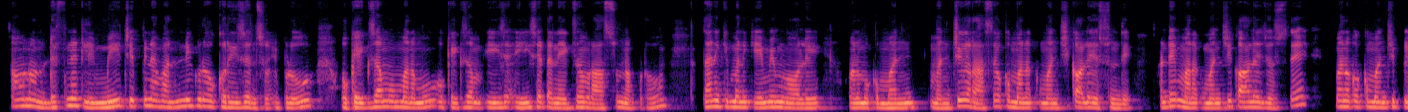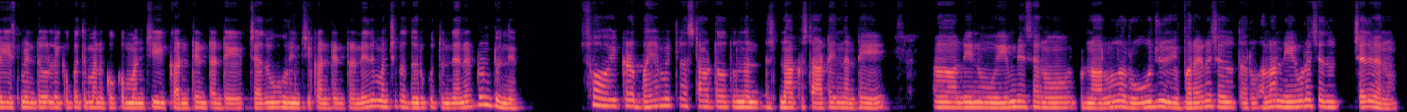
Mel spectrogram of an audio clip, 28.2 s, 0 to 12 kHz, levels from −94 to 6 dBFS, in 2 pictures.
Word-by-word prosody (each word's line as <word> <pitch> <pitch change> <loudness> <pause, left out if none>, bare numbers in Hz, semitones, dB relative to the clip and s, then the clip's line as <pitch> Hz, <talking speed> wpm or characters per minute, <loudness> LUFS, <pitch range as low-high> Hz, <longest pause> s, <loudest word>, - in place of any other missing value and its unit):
అవునవును 190 -5 +1
డెఫినెట్లీ. 160 0 +1
మీరు 180 +4 +5
చెప్పినవన్నీ 185 -2 0
కూడా 190 -2 +1
ఒక 170 - -2
రీజన్సు. 145 -2 0
ఇప్పుడు 140 0 -1 0.5
ఒక 145 - -2
ఎగ్జాము 165 +3 0
మనము 145 +1 +3
ఒక 155 - -7
ఎగ్జామ్ 150 0 -1
ఈసె 145 +2 +1
ఈసెట్ 155 +2 0
అనే 140 - +2
ఎగ్జామ్ 155 +2 0
రాస్తున్నప్పుడు 135 +1 -3 0.5
దానికి 175 0 +1
మనకి 160 -1 +2
ఏమేమి 160 +1 +4
కావాలి? 140 0 +1 0.4
మనం 140 0 +3
ఒక 145 - -4
మం 140 0 +3 0.4
మంచిగా 145 +8 +1
రాస్తే 135 +6 -4
ఒక 170 - -4
మనకు 145 0 -1
మంచి 135 0 -3
కాలేజ్ 150 -2 +2
వస్తుంది. 130 -3 -3 0.3
అంటే 165 +4 +1
మనకు 145 0 -1
మంచి 140 +5 0
కాలేజ్ 155 -2 +1
ఒస్తే 145 +10 -6 0.4
మనకు 175 0 +1
ఒక 165 - -5
మంచి 155 +2 +1
ప్లేస్‌మెంట్ 155 0 0
లేకపోతే 150 +1 -3
మనకొక 150 0 -3
మంచి 145 +2 +1 0.2
కంటెంట్ 145 +2 0
అంటే 140 0 -3 0.2
చదువు 150 +1 +1
గురించి 145 0 +3
కంటెంట్ 140 0 -3
అనేది 155 +6 0
మంచిగా 170 -1 -2
దొరుకుతుంది 145 -1 0
అన్నట్టు 170 +9 -1
ఉంటుంది. 150 -11 +2 0.7
సో 235 - -3 0.2
ఇక్కడ 190 0 -2
భయం 190 +5 -1
ఎట్లా 200 -1 -8
స్టార్ట్ 175 -1 -4
అవుతుంది 160 0 +2 0.4
నాకు 150 +1 -1
స్టార్ట్ 145 0 -1
అయిందంటే 145 0 -1 0.7
ఆహ్, 155 -1 +3
నేను 155 0 +4 0.2
ఏం 160 - +2
చేశాను, 155 -2 -1 0.2
ఇప్పుడు 145 0 -4
నాల 150 +5 +1
రోజు 165 +5 +2 0.2
ఎవ్వరైనా 150 +4 +1
చదువుతారు, 150 -2 -1
అలా 170 +3 +1
నేను 165 0 +4
కూడా 190 +2 +1
చదువు 165 -2 +1 0.2
చదివాను. 155 -6 +1
155 Hz, 165 wpm, -23 LUFS, 145-165 Hz, 0.7 s, మీరు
